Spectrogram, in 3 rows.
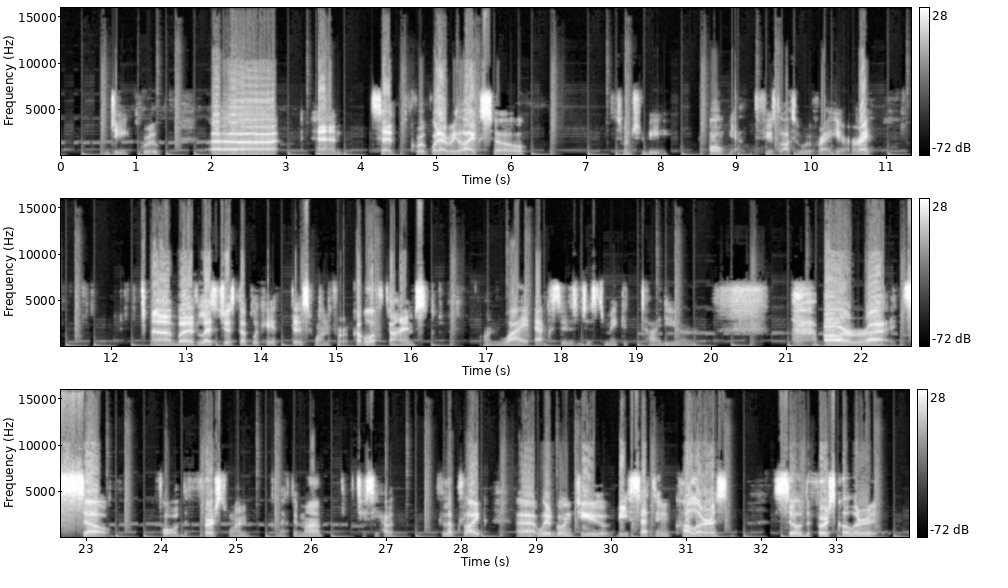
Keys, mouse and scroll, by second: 1.0 g, 9.5 click, 9.6 click, 11.1 click, 11.3 click, 11.6 Delete, 11.8 middle click, 12.0 middle click, 12.3 click, 12.5 click, 14.9 shift+d, 16.3 y, 17.5 click, 17.7 shift+d, 17.8 y, 19.6 click, 19.8 click, 20.3 right click, 20.4 g, 20.8 click, 20.9 click, 22.3 g, 23.0 click, 23.5 middle click, 23.6 middle click, 23.6-24.3 scroll, 24.8 click, 25.6 click, 32.2 click, 33.1 click.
